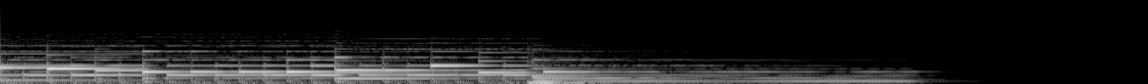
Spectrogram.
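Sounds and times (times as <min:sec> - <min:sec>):
motivated emotional piano music: 0:00.0 - 0:09.4.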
